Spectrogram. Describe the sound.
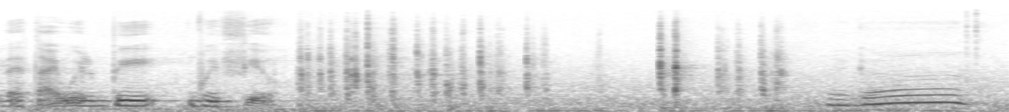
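Fingers type an e-mail on a computer keyboard in a new office, a rapid, uneven clatter of key presses. Voices speak briefly before and after the typing.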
